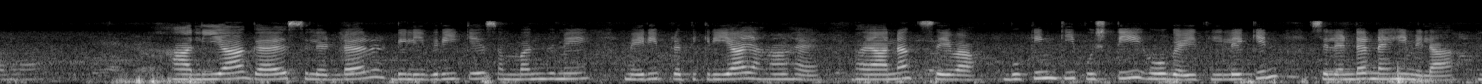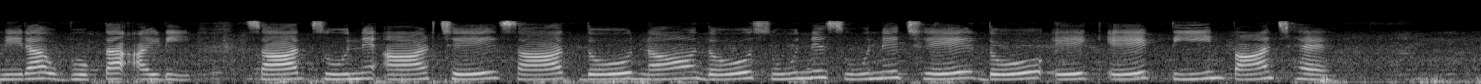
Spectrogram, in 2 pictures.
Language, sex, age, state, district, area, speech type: Hindi, female, 45-60, Uttar Pradesh, Ayodhya, rural, read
